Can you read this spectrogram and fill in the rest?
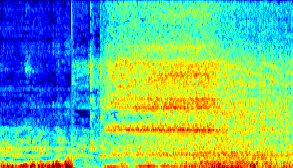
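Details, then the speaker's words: Sewing machine after cleaning and oiling its holes: after a few handling clunks, even light whirr holds steady with no knocking or dragging; much quieter than before, when it was loud and ran heavy. "ये देखिए machine की आवाज़ अभी से बिल्कुल साफ़ सुथरी, और देखें कितनी इसकी आवाज़ कम आ रही है। पहले इसकी बहुत ज़्यादा आती थी और ये चलने में भी बहुत मुश्किल हो रही थी इसकी।"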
